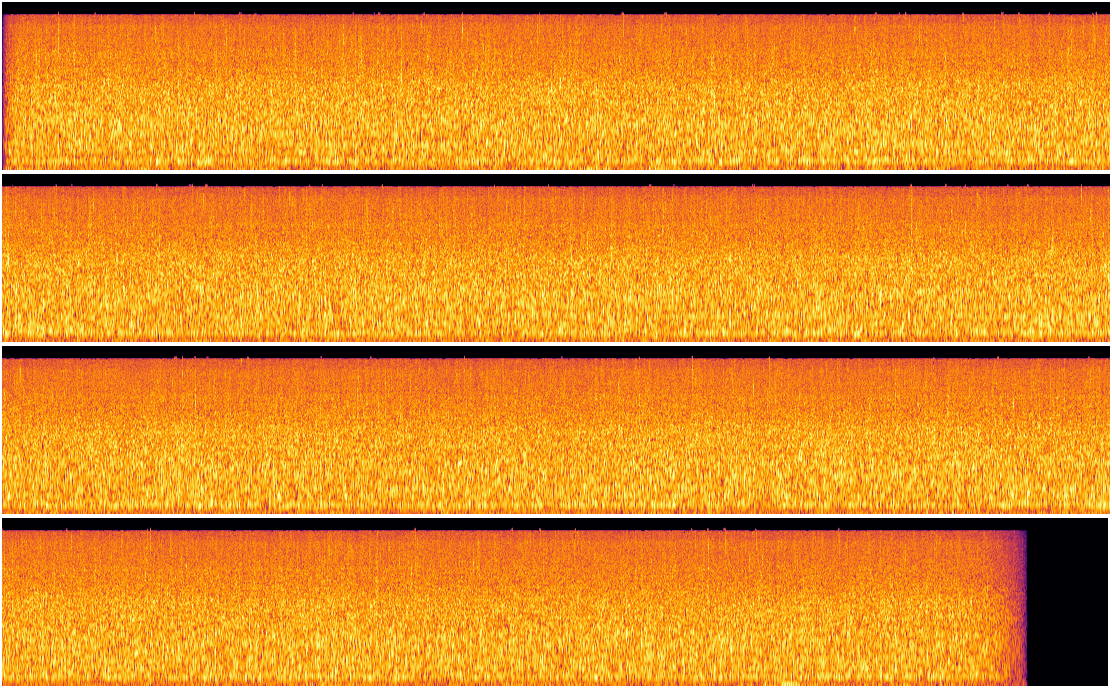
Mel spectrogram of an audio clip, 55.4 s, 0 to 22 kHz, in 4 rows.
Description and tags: Streamlet (strong)
At the National Park of Germany. Normalized +6db.
water, strong-streamlet, water-flow, streamlet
